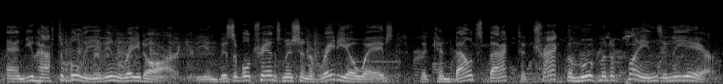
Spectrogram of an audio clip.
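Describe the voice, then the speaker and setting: An American man narrating a television news feature as a reporter, in a measured, wry storytelling style. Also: on the high side, animated, highs cut off, a crowd in the background.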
